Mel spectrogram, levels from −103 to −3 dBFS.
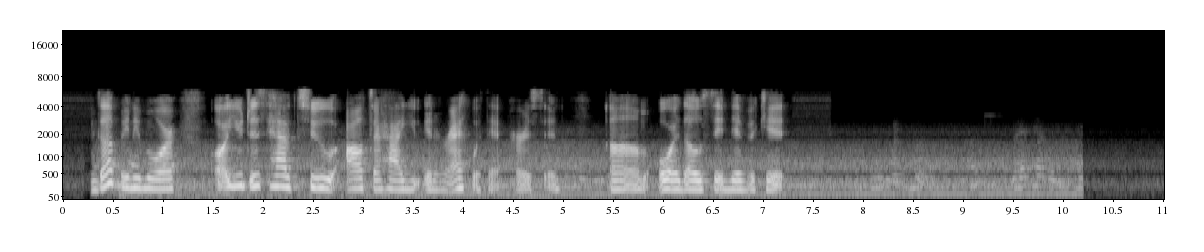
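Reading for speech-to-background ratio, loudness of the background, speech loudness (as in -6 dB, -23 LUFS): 17.5 dB, -44.5 LUFS, -27.0 LUFS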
